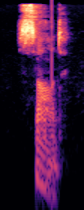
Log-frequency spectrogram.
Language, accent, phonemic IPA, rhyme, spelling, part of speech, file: English, Southern England, /sɑː(ɹ)d/, -ɑː(ɹ)d, sard, noun / verb, LL-Q1860 (eng)-sard.wav
- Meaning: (noun) A variety of carnelian, of a rich reddish yellow or brownish red color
